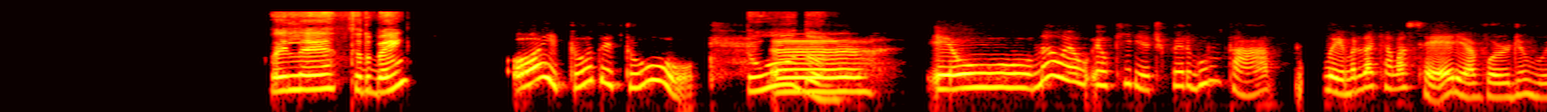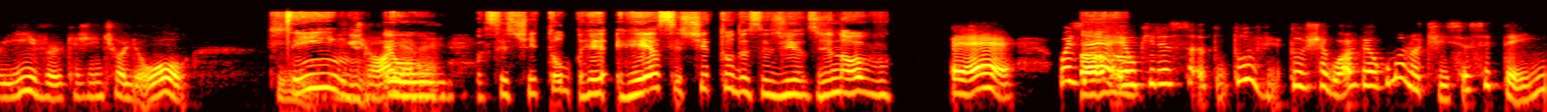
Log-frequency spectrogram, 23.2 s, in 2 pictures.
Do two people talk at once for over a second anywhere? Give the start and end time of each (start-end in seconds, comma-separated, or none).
13.6-14.9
